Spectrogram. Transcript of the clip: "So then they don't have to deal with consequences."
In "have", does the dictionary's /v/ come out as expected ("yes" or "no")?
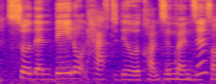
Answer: no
